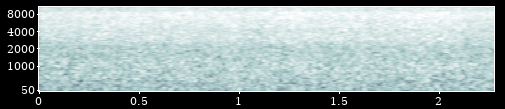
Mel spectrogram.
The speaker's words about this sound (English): That's a pretty big waterfall. Not too bad.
